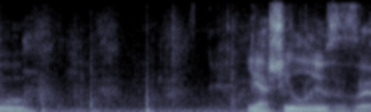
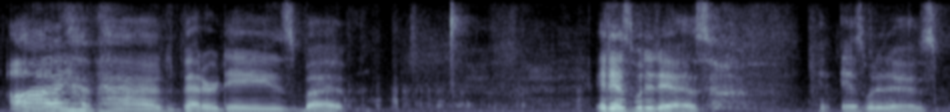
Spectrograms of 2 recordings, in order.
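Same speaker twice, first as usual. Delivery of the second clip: usual speaking voice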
